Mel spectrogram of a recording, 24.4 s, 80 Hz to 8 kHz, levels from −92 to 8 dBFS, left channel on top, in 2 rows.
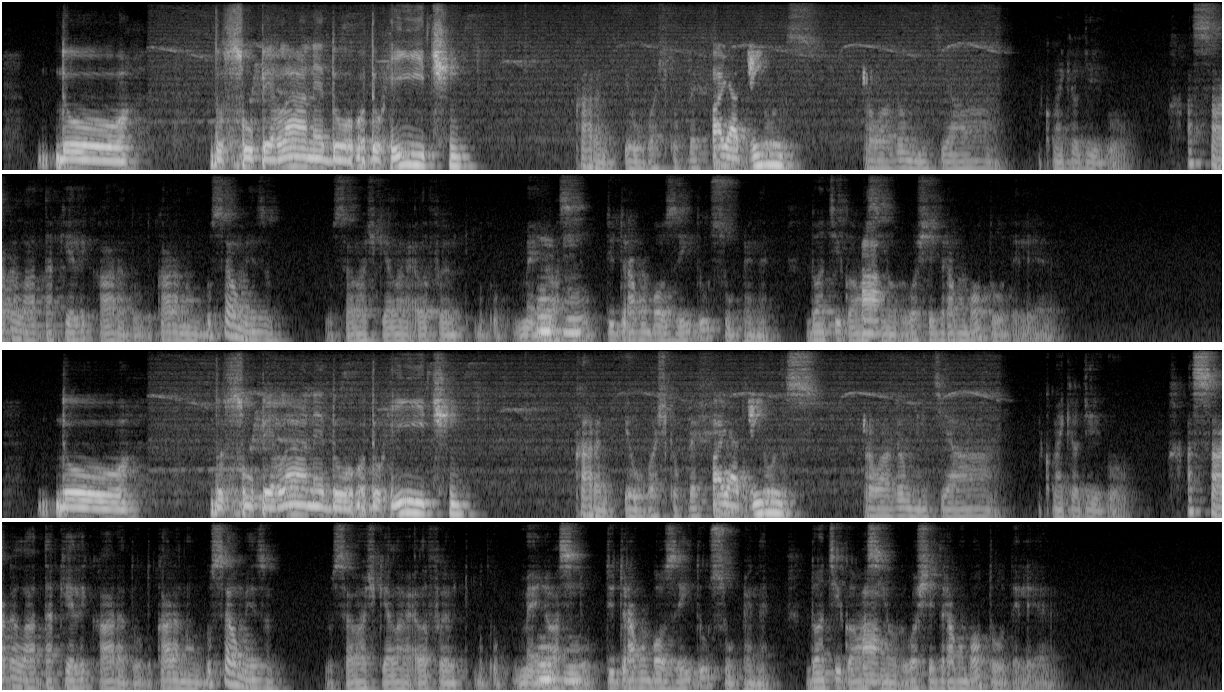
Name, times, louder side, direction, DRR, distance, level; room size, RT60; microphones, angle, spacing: voice 1, 0.4-1.5 2.1-4.6 7.1-7.8 17.5-18.0 20.8-21.0, left 1 dB, 85° left, 7 dB, 1.2 m, -19 dB
sound 1, 1.4-10.0, equal, 20° left, 2.2 m, -46 dB
voice 2, 5.7-8.1 8.6-10.0 10.5-11.2 11.7-15.0 15.4-22.7, right 2 dB, 45° right, 2 dB, 1.4 m, -31 dB
24.5 x 14.0 x 2.6 m, 0.37 s
head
